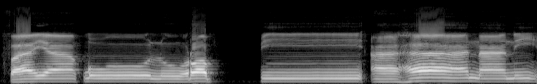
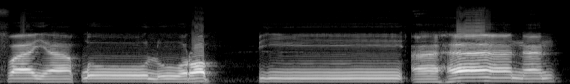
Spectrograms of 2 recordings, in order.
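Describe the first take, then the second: First: The final n is followed by a vowel. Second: The final n is stopped without a vowel. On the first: The speaker calls it wrong. "Jadi salah kalau kita fayaqulu rabbi ahanani. Nah, seperti itu salah" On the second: The speaker calls it right. "ketika berhenti waqaf maka dimatikan"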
